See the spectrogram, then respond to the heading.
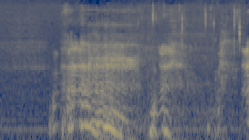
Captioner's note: clearing throat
